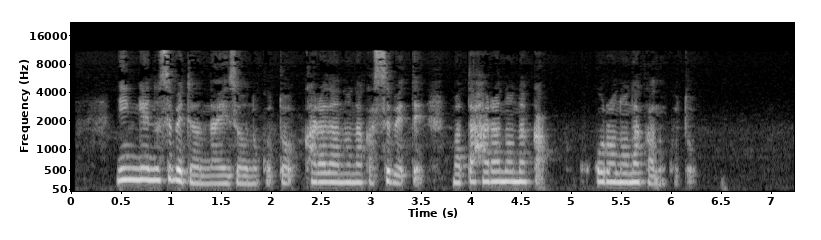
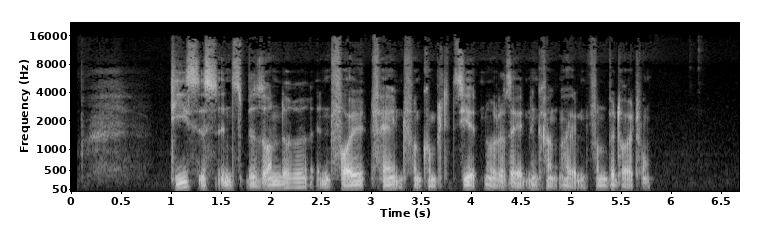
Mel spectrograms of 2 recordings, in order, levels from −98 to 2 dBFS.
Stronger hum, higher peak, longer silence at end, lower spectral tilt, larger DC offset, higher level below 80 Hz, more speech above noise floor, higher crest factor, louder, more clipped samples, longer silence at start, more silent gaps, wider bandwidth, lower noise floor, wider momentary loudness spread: neither; about the same, -2 dBFS vs -2 dBFS; about the same, 1 s vs 0.9 s; first, -5.5 dB/octave vs -3.5 dB/octave; neither; second, -60 dBFS vs -54 dBFS; about the same, 44 dB vs 43 dB; about the same, 20 dB vs 20 dB; about the same, -21 LUFS vs -21 LUFS; neither; first, 0.45 s vs 0.2 s; neither; second, 11.5 kHz vs 16.5 kHz; about the same, -64 dBFS vs -64 dBFS; first, 13 LU vs 10 LU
